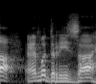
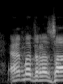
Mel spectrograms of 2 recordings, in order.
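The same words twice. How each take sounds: First: احمد رضا as "Ahmad Riza", drawn out slowly; corrected reading, Riza. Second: احمد رضا as "Ahmad Raza", higher and quicker; wrong reading, Raza. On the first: Quoting the correction of the clerics, slow رضا said "Riza". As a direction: stretch رضا with an i, "Ri-zaa". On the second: Mimicking the criticised clerics' reading, رضا said "Raza". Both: Retold or imitated. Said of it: "یہ مولوی غلط پڑھتے ہیں".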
